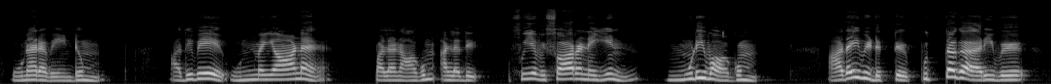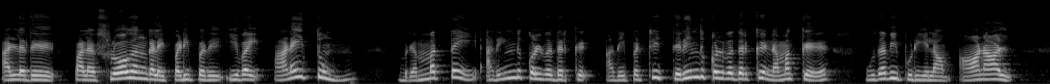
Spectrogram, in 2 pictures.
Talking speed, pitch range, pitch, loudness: 85 wpm, 200-255 Hz, 215 Hz, -22 LUFS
